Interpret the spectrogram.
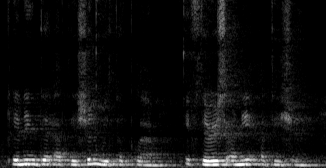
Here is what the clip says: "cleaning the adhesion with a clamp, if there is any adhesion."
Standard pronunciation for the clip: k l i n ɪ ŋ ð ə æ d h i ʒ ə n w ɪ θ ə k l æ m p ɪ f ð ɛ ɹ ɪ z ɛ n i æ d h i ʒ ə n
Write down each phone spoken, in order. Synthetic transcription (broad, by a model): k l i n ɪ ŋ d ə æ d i ʃ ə n w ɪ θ ə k l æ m ɪ f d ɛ ɹ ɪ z ɛ n i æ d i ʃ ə n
